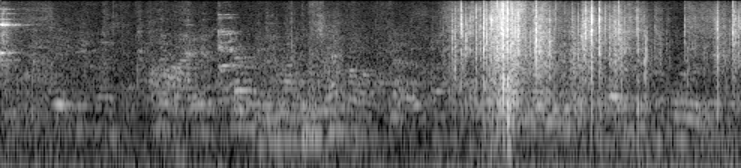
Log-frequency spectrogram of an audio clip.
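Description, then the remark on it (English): A newspaper rustles and crinkles for about two seconds as it is handed over, a burst of crisp papery crackling that follows a stretch of faint, indistinct background voices. “Here's your paper, then.”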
